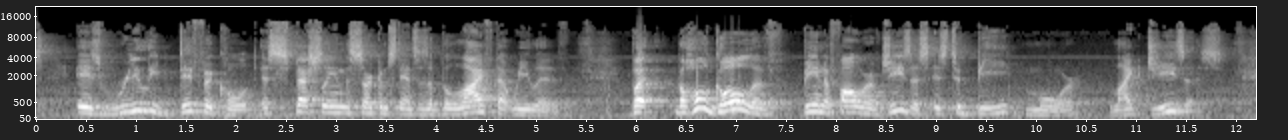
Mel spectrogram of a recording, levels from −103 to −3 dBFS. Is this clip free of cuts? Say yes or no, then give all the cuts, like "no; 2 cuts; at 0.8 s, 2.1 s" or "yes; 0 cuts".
yes; 0 cuts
